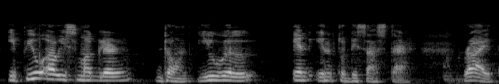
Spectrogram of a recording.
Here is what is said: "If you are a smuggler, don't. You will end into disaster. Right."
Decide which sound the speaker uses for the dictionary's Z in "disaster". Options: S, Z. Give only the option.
S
